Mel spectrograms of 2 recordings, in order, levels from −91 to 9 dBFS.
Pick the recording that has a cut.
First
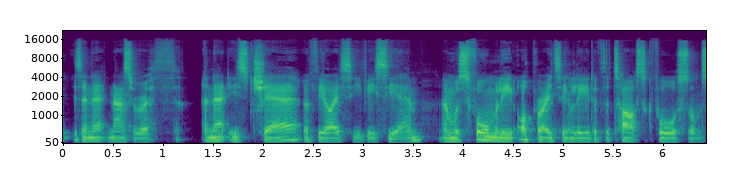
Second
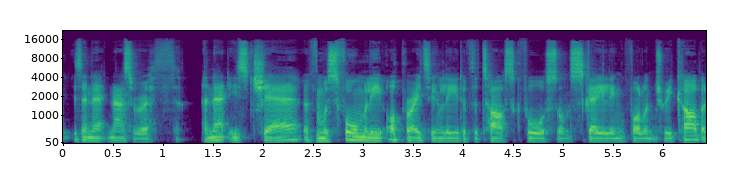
second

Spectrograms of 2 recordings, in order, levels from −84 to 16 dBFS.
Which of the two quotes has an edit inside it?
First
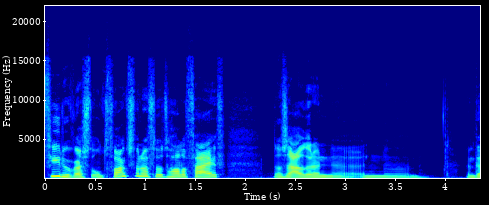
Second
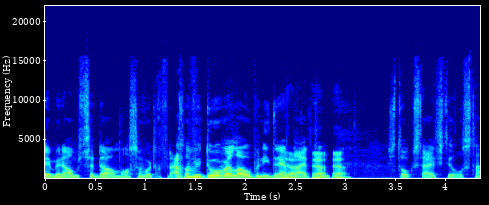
first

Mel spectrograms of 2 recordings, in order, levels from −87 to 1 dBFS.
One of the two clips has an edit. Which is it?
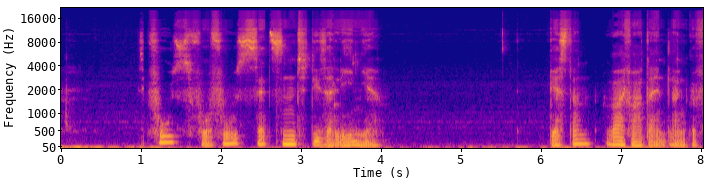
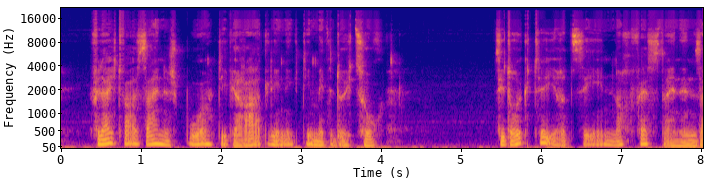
first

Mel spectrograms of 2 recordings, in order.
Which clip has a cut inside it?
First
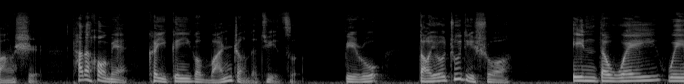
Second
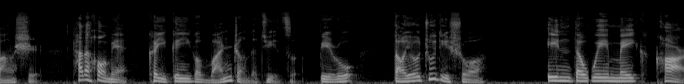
second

